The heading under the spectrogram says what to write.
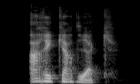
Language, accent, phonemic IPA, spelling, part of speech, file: French, France, /a.ʁɛ kaʁ.djak/, arrêt cardiaque, noun, LL-Q150 (fra)-arrêt cardiaque.wav
- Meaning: cardiac arrest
